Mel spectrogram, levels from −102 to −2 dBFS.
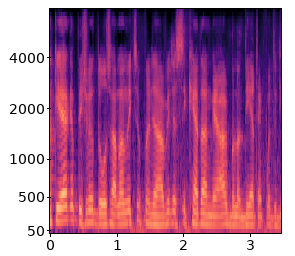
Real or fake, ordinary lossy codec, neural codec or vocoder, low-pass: fake; none; codec, 16 kHz, 1 kbps, X-Codec, HuBERT features, trained on general audio; none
